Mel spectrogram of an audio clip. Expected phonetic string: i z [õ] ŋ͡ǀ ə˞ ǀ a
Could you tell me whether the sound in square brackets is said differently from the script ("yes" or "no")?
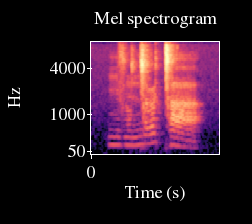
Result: no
